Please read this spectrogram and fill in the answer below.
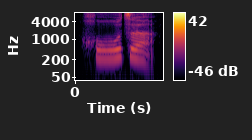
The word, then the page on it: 胡子: hú zi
